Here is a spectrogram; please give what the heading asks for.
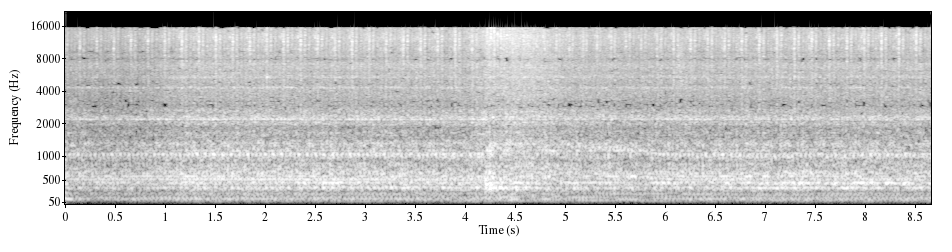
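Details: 2004 Toyota Camry, 2AZ-FE 2.4 L, 98,000 km, cold idle in reverse with A/C on: faint, uneven light rattle low in the engine that fades when warm; worn, loose balancer shaft.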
